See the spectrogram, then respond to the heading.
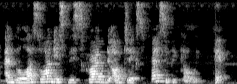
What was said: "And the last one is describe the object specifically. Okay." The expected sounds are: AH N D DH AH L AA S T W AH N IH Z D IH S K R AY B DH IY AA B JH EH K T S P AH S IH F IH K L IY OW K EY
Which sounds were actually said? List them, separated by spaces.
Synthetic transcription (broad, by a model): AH N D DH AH L AA S T W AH N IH S D IH S K R AY B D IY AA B JH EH K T S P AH S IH F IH K IY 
